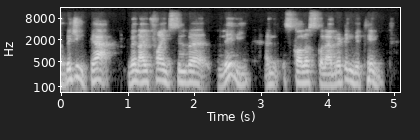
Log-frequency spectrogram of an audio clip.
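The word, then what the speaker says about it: Sylvain Lévi: How to correct pronunciation? What is Sylvain Levy or Silva Levy? No, it is Sylvain Silva Levy. Sylvain Levy.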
